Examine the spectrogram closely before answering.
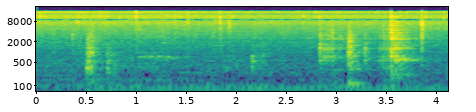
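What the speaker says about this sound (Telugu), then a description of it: "ఫ్రైడ్ ఆనియన్స్ ఇది ఫ్రైడ్ అయ్యేంత వరకు వీటిని చక్కగా వేయించుకోవాలన్నమాట" Sliced onions fry in hot oil for biryani, cooking toward a deep golden brown with a steady, even sizzle and a few soft stirring scrapes and clinks throughout.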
